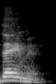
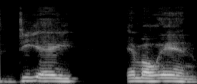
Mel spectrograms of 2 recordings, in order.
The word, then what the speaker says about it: Daemon: Yeah, that it's pronounced the same way.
